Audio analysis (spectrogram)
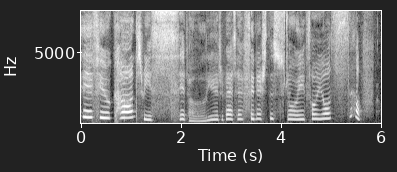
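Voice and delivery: high, slow, huffy mouse voice; sulky Dormouse. Acted. Offended Dormouse snapping at Alice, high and slow. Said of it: "sulkily remarked".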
